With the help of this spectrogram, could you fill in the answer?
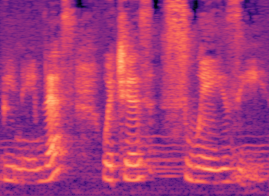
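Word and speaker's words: Swayze: Berlin's sister could be named this which is suy spell s w a y z e suy I think this is probably one of the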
